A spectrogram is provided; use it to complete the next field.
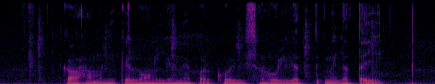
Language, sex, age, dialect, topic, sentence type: Magahi, male, 25-30, Southern, banking, question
